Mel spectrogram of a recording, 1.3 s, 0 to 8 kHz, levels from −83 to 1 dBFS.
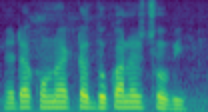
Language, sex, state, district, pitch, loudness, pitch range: Bengali, male, Tripura, West Tripura, 150 Hz, -15 LUFS, 135-155 Hz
